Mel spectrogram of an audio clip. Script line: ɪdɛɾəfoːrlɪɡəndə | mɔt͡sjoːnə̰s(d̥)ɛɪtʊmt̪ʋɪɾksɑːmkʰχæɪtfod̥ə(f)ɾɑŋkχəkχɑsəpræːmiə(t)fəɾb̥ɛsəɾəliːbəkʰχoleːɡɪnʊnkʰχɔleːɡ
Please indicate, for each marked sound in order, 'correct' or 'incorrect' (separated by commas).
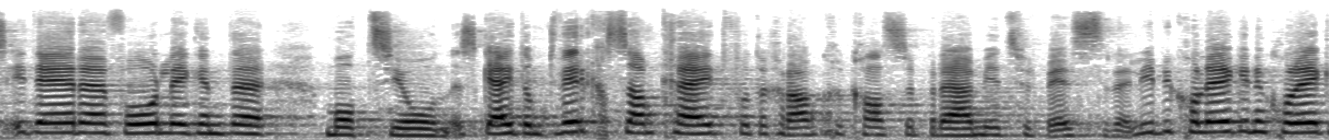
incorrect, incorrect, incorrect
